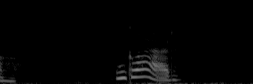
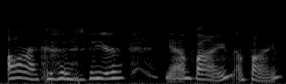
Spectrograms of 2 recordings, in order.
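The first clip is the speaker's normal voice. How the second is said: strained, louder words after a coughing fit; half-laughing, catching breath; recovering from coughing; 6 semitones higher, 5 dB louder than usual. Acted. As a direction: push through the last of the cough. Recovering after choking on tea.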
